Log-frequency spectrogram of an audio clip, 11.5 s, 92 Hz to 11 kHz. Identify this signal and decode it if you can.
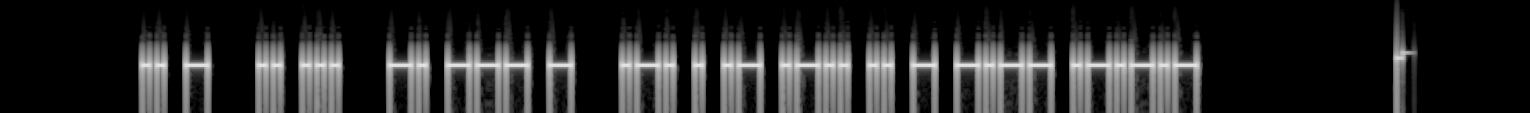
Morse code, heard as a keyed tone, about 22 wpm, 700 Hz. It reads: IT IS NOT REALITY.
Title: Sentences from Top 1200 Words 22wpm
